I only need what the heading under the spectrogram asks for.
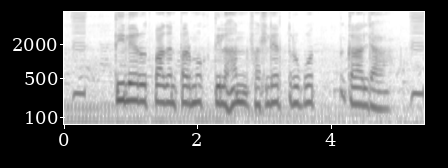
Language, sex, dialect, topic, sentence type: Magahi, male, Northeastern/Surjapuri, agriculture, statement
